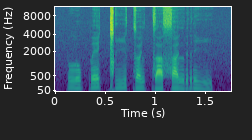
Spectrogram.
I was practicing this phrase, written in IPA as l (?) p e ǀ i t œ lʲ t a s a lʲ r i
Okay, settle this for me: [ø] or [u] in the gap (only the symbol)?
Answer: u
